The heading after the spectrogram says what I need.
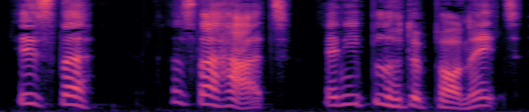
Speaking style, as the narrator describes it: Sissy faltered

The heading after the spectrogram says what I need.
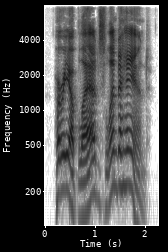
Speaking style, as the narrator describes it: cried Nikolai Petrovich

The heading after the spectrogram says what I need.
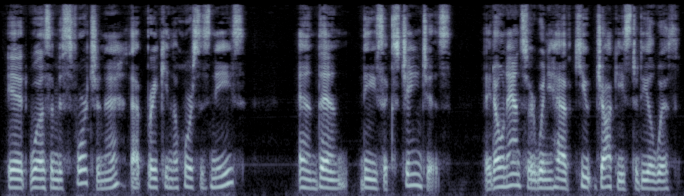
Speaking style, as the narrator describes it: said in a comfortable tone

